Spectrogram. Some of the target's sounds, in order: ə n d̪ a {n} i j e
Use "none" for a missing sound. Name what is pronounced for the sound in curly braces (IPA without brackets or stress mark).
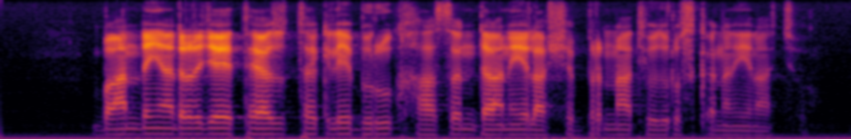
n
